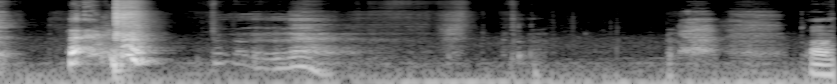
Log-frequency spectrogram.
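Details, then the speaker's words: Male with a cold who has been sneezing all day: two loud, wet sneezes close together, then sniffing and a short breathy sound, during a rapid sneezing fit. "bless me I can't I can't stop sneezing so wet yeah oh my God I'm just so sick I've been sneezing all day"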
